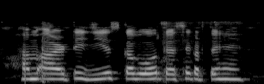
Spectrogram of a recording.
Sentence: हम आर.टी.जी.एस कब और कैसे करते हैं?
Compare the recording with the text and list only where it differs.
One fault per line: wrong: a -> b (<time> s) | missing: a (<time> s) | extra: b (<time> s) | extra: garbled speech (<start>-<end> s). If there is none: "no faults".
no faults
